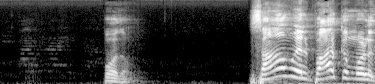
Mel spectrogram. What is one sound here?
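A man sings loudly into a microphone, heard through a loudspeaker.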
